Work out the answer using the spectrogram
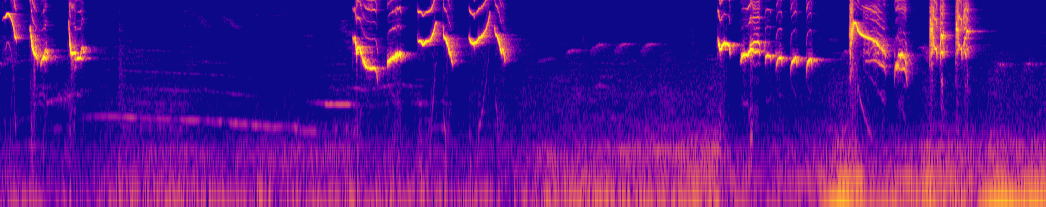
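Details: Ngeplong song of a captive orange-headed thrush, meant to bring listening birds into breeding condition: groups of loud, sweeping whistled notes rising and falling steeply, delivered in three separated bursts with a faint thin whistle between, low room hum.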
